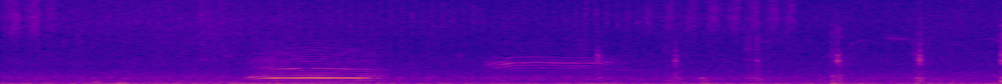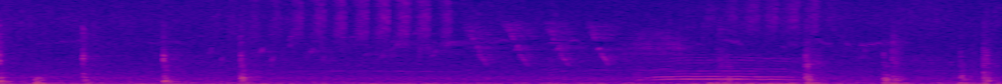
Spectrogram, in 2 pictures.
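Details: Lambs and ewes in a Hampshire sheep field: two clear wavering bleats near the start, a short one after, then quiet clicks and countryside ambience before a final quavering bleat, low traffic hum throughout.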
